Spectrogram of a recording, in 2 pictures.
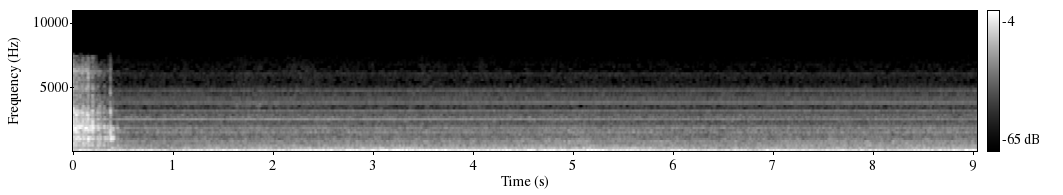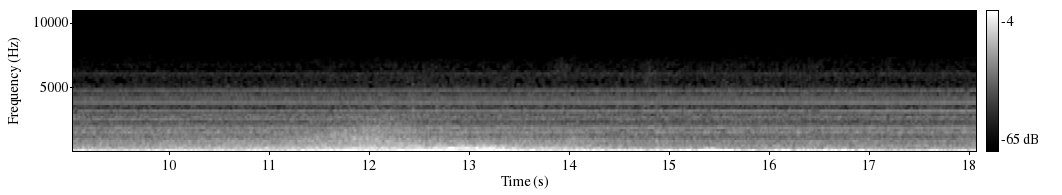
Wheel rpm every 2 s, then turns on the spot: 10, 0, 0, 0, 0, 0, 0, 0, 0.
none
